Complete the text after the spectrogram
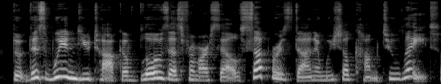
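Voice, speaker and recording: Putting on a character voice, a woman talks fairly quickly at a high pitch with very wide pitch swings. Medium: read story. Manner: impatient.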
